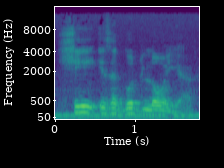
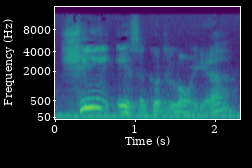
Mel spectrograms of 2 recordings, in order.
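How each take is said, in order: First: The voice falls at the end. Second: The voice rises at the end. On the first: It is a plain statement of fact. "There is no question mark at the end of the sentence" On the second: It asks whether she really is a good lawyer. "I am putting a question"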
